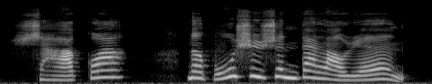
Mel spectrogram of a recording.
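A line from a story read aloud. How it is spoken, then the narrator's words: Shouting. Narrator (Chinese): 凯蒂大喊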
